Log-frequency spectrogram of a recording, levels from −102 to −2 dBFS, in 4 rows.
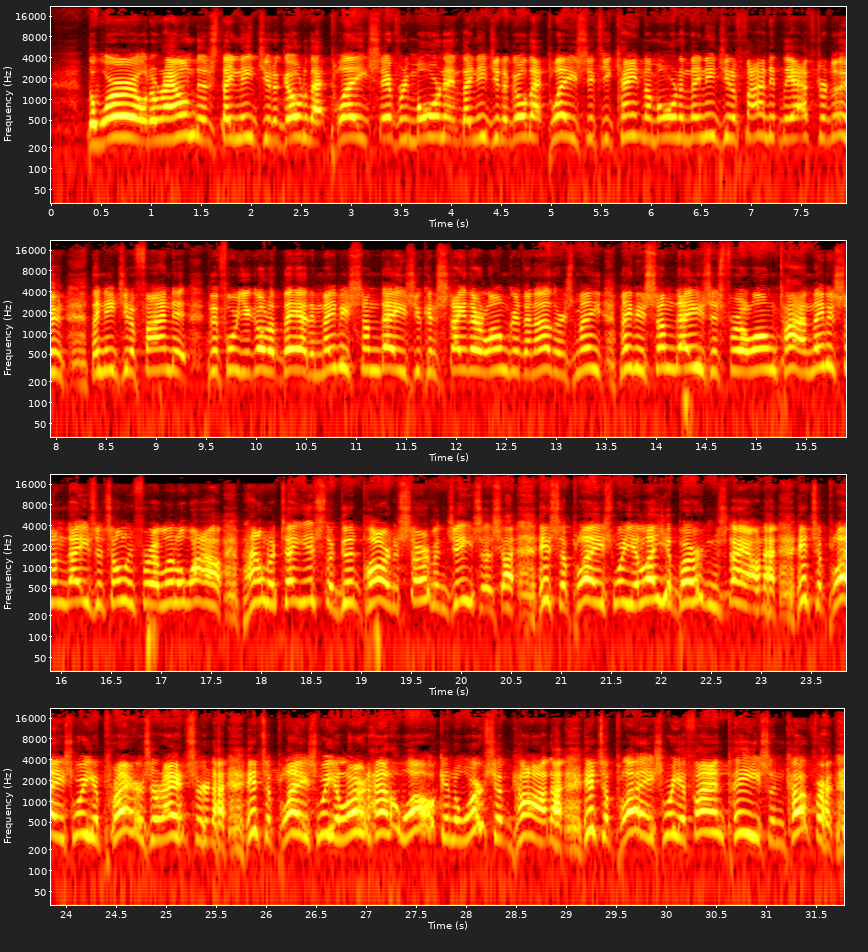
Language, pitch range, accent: English, 235-320 Hz, American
